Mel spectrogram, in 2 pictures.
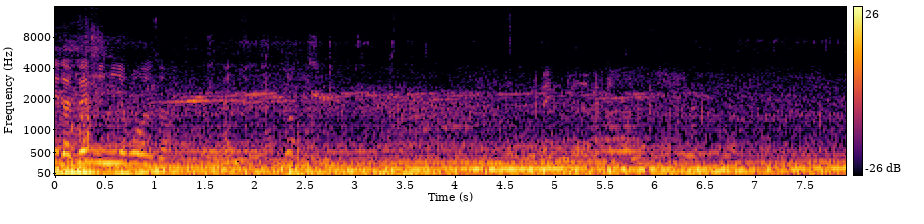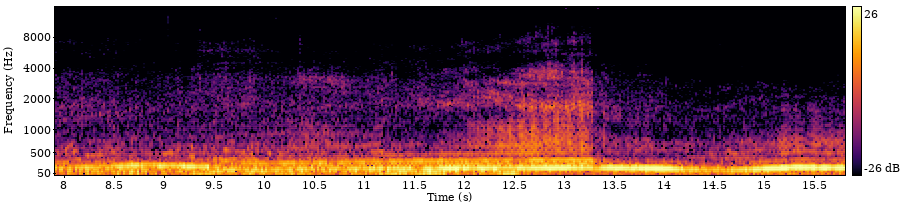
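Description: Car engines rumble steadily nearby.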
